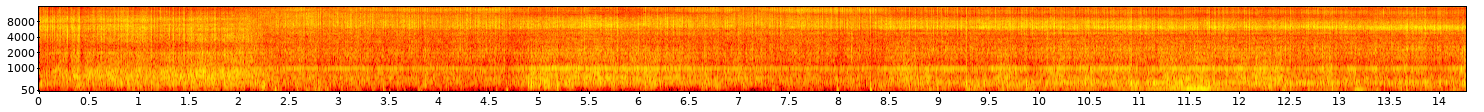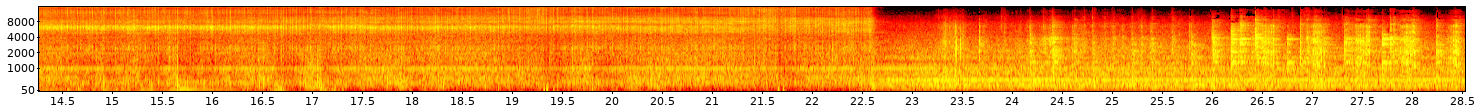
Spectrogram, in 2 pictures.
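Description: Stick (arc) welding: a steady crackling hiss as a bead is run on steel plate. About 23 seconds in the arc stops, and quick scraping strokes follow as slag is scraped off the fresh weld with a screwdriver.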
